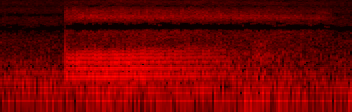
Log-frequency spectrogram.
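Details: Sleeping cat snoring: one drawn-out, slightly buzzing breath sound over a steady background hiss.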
